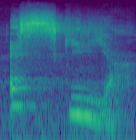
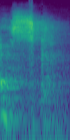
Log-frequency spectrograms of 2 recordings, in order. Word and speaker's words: est-ce qu'il y a: And it actually isn't too bad to pronounce. It's just esque. And when we've got the il y a coming next to it, it joins together and it sounds like est-ce qu'il y a.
